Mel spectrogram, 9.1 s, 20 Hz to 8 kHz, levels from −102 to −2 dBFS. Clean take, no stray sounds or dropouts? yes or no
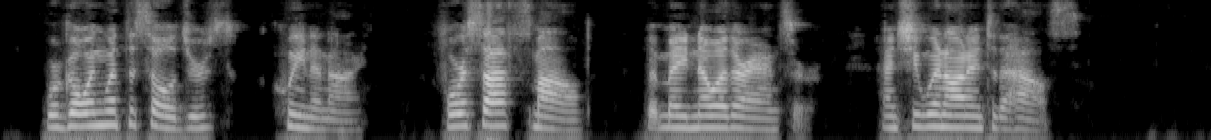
yes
